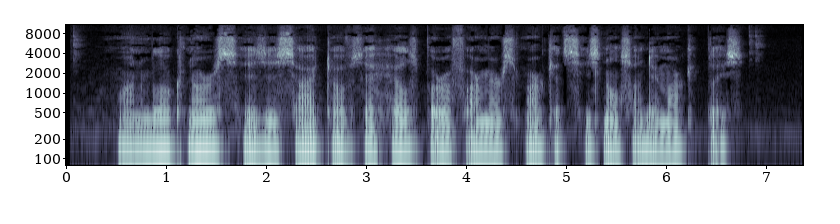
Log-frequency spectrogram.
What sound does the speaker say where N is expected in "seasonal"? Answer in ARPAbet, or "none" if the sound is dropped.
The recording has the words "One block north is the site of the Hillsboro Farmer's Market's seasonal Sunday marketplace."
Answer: N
